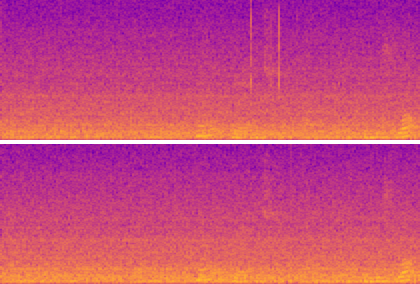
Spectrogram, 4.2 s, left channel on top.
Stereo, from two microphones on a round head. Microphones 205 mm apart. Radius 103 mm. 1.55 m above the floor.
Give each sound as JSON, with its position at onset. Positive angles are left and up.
{"t": 1.9, "sound": "a woman speaking", "side_deg": 0, "distance_m": 1.0}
